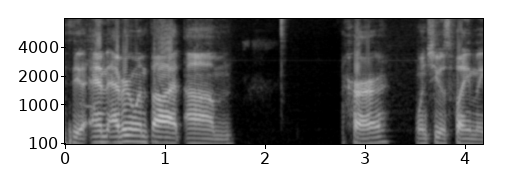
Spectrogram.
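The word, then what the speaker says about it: H.E.R.: who and no it's her but that's actually how you pronounce their name right is her it's not like h e r yeah I know I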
